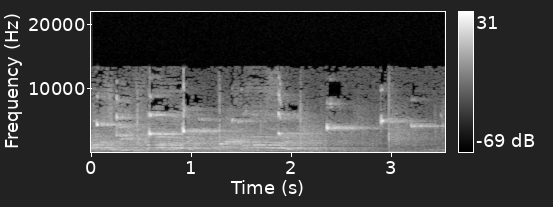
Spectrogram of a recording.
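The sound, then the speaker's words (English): A basketball is dribbled between the legs during a game, giving sharp repeated bounces. Sneaker squeaks and steady crowd noise sound throughout, with voices in the background. “Left-hand dribble between the back, between the leg dribble.”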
